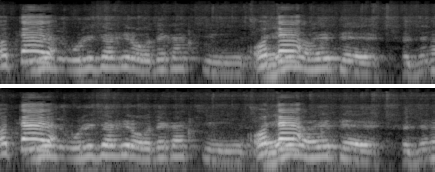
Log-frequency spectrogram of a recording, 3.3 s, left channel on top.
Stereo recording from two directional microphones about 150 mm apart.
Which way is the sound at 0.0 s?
15° left (ahead or behind).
